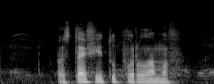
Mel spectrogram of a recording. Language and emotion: Russian, neutral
